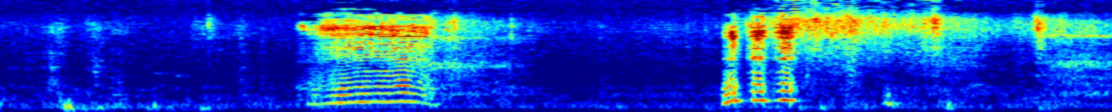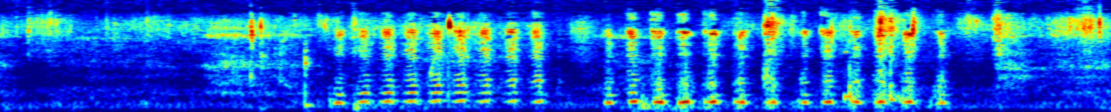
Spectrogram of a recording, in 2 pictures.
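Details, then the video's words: Alpine goat on a farm, bleating in loud harmonic calls: one rising bleat near two seconds, then a burst near four seconds and a long run of rapid stuttering, vibrato bleats from seven to ten seconds; steady low hum beneath. "alpine goat"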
